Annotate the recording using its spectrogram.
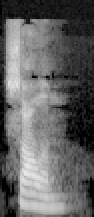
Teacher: the word stress is on the first syllable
